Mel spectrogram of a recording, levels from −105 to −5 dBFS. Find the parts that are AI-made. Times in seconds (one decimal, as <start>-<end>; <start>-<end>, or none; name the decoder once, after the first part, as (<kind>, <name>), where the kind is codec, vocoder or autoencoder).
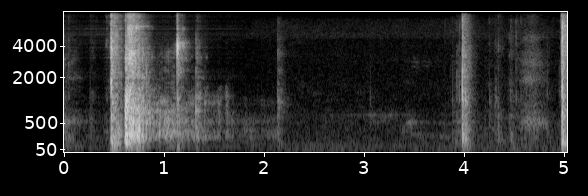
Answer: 0.0-1.8 (vocoder, HiFi-GAN)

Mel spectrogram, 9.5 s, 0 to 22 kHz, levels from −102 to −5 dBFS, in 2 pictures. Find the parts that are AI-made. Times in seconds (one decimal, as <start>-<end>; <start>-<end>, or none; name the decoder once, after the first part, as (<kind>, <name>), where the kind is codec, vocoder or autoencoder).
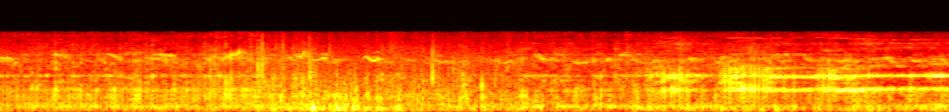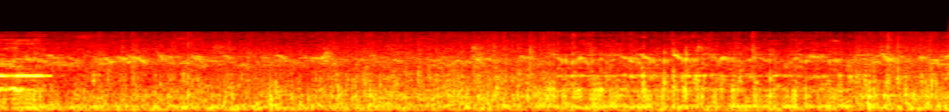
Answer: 0.0-1.3 (vocoder, HiFi-GAN); 2.6-5.0; 7.5-9.0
